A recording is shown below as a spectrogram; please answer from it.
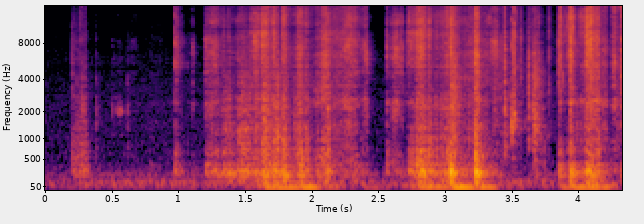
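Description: A solid yellow plaster excavation block, tilted up in a hand held with long nails, is gouged with a metal pick tool, leaving a dug-out hole. Dry, gritty scratching and scraping come in bursts with brief pauses, growing louder toward the end.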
